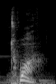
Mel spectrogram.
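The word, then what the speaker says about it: trois: Tua. T R O I S. Apologies to French listeners. I'm probably pronouncing that horrendously wrong, but it's it's unto, isn't it?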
